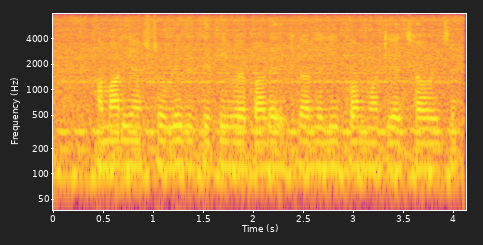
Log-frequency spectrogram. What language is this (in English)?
Maithili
